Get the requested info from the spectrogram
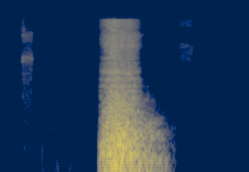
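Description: A single loud breath blown out close to the microphone, about a second in and lasting well under a second.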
